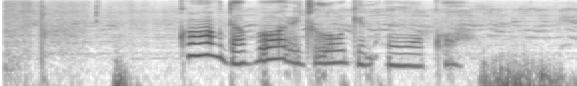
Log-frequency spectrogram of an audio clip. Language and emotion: Russian, sad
